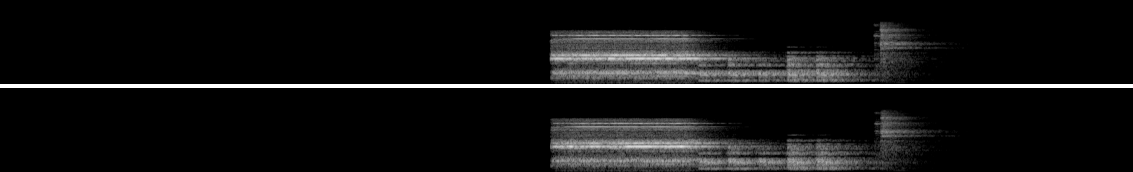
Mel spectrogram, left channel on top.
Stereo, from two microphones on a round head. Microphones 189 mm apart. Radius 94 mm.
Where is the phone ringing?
50° left (ahead or behind), 1.7 m.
